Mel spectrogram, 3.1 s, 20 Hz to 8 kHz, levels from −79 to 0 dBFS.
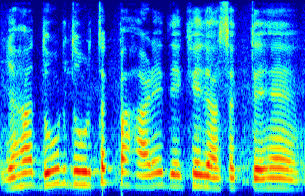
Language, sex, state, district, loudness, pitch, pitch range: Hindi, male, Arunachal Pradesh, Lower Dibang Valley, -15 LUFS, 175 Hz, 150-195 Hz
